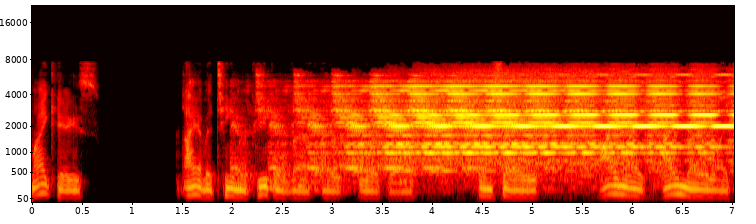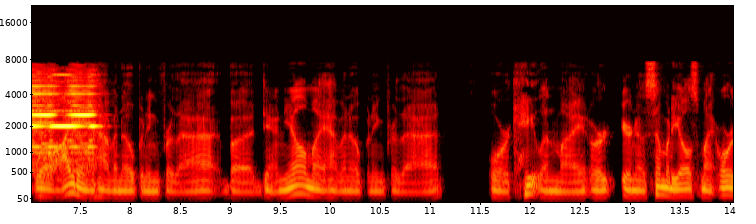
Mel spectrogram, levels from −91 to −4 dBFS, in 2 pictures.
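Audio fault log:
1.98 to 7.92 s, feedback howl: a shrill tone of around 2 kHz swells to about 21 dB above the speech, with the loop coming round roughly every 400 ms as the sound circles between loudspeaker and microphone, gaining level on each trip and narrowing to the pitch the loop favours. Unlike an ordinary echo, whose repeats fade and keep the sound's character, these grow into a single sustained tone that persists until the loop is broken.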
